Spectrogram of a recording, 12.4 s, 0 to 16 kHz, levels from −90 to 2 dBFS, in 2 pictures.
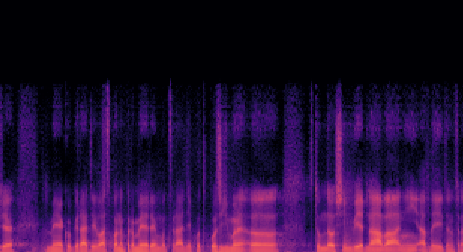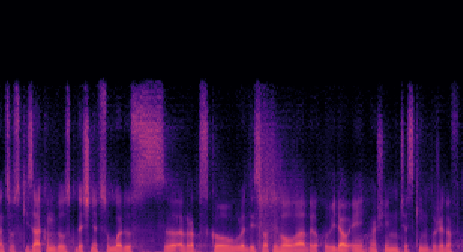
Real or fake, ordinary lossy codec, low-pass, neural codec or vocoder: fake; AAC, 96 kbps; 10.8 kHz; codec, 24 kHz, 0.9 kbps, WavTokenizer, large speech release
